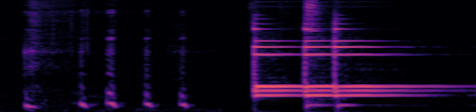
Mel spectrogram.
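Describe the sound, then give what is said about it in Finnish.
Five quick, even taps sound first, then a loud doorbell rings, its bright two-strike chime sustaining and slowly fading. No voices are heard. “Et ehkä hyvä, jos, tota, jos luulee, että naapuri on kuollut, niin vaikka soittaa ovikelloa ihan Ensin, eka.”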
